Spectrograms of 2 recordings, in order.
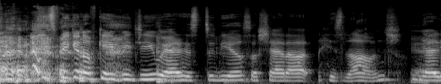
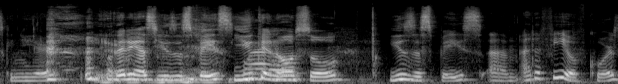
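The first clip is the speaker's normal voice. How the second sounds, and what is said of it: Put-on radio announcer voice. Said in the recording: “I'm putting on my radio voice.”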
